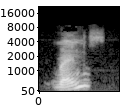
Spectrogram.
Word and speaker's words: Rennes: How's that pronounced? Rennes. Okay, great.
